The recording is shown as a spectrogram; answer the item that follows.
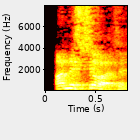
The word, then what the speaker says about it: अनिश्चयवाचक: अनिश्चयवाचक, देखिए उच्चारण में कई बार मिस्टेक हो जाती है। अनिश्चयवाचक है, अनिश्चयवाचक नहीं। ए को अलग नहीं करना है।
